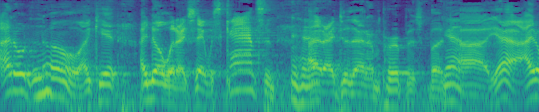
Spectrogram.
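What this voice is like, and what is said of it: Usual voice. Nothing is said of it.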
